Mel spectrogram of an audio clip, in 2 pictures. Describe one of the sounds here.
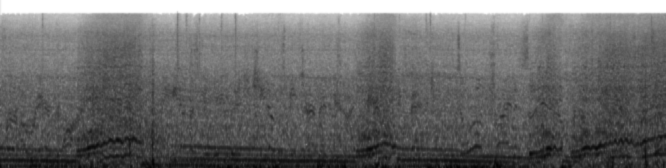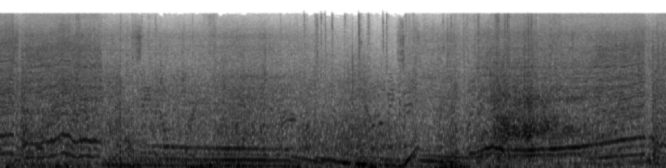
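A sports car engine roars, rising and falling in pitch as it shifts gears.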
